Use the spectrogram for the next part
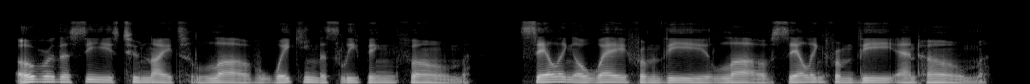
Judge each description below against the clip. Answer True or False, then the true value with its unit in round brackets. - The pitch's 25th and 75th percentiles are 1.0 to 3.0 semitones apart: True (2.6 semitones)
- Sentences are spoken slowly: True (115 wpm)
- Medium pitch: False (95 Hz)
